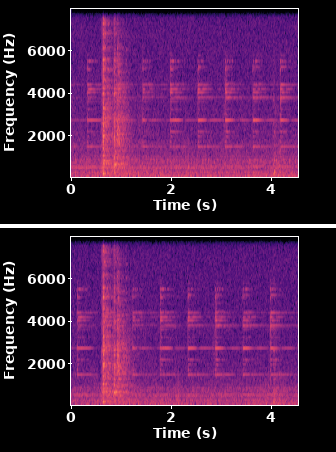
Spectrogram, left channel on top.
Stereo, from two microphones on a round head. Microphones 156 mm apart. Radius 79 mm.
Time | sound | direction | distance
0.6 | a drawer | 10° right (ahead or behind) | 3 m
